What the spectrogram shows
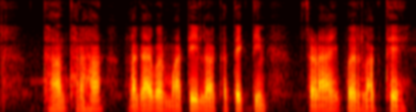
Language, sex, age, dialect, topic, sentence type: Chhattisgarhi, male, 18-24, Northern/Bhandar, agriculture, question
